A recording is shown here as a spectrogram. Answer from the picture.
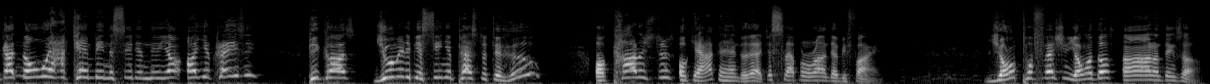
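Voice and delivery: high, loud, fast panicked pleading with God; a frantic, high, loud objection to God; panicked protest. Retold or imitated. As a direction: protest to God in rising alarm. Retelling his protest to God.

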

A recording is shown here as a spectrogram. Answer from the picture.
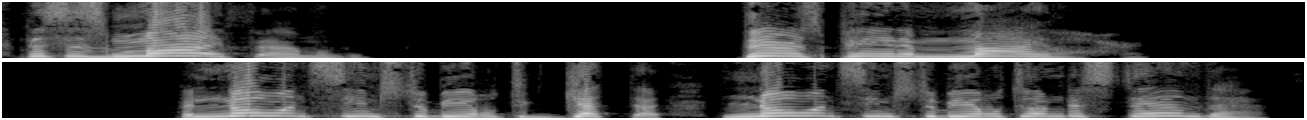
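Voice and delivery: high, impassioned protest; insistent, pained appeal; Mary's anguished plea. Acted. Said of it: "That's Mary's question".

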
